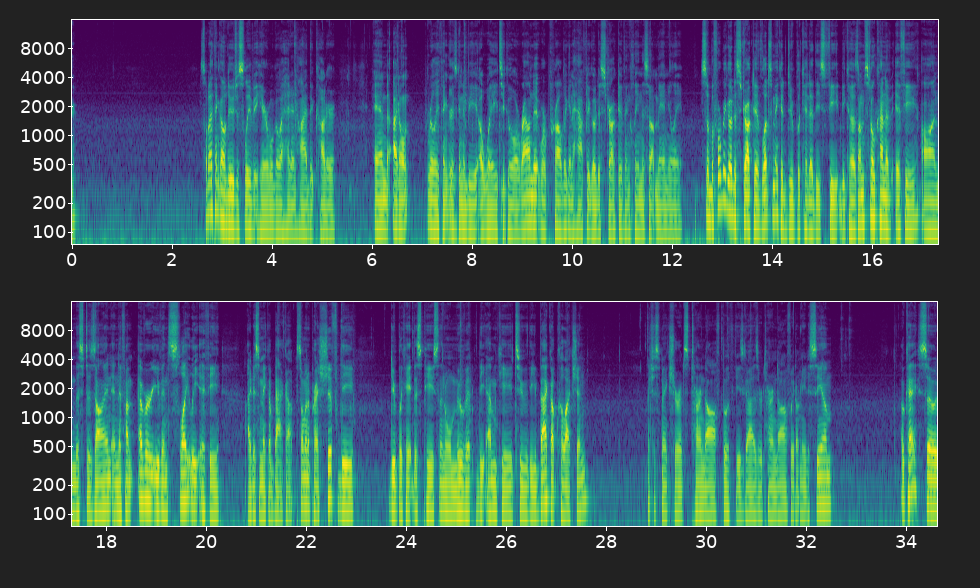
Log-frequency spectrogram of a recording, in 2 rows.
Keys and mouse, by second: 3.6-4.1 middle drag, 4.4 h, 4.9-5.5 middle drag, 7.1 middle drag, 7.8 h, 9.1-9.8 middle drag, 12.5-13.0 middle drag, 13.7-14.7 drag, 14.7-15.6 middle drag, 16.6 middle drag, 17.7-18.3 middle drag, 21.4 click, 22.0 middle click, 22.8 shift+d, 25.1 m, 28.9 click, 30.3 click, 30.9 click, 33.7-34.3 middle drag.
